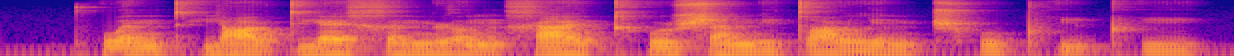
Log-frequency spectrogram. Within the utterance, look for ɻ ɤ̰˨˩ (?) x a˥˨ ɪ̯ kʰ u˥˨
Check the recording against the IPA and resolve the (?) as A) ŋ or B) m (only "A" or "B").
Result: A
